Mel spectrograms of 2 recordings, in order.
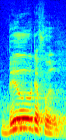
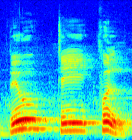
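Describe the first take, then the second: First: "Beautiful" with a loud first syllable, falling away; falling rhythm. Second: "beautiful" slowly split as beau-ti-ful; three separate syllables. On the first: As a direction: punch the start of "Beautiful", let the rest drop. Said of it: "it's a falling rhythm". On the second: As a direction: break "beautiful" into three slow, separate beats. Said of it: "three syllables". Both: Shown as a demonstration.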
